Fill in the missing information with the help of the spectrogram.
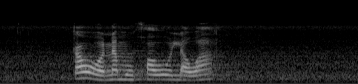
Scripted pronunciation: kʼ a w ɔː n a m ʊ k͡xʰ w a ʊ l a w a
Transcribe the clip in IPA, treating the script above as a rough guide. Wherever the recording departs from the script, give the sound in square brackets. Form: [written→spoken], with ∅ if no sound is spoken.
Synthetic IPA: kʼ a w [ɔː→ɔ] n a m ʊ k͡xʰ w a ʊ l a w a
